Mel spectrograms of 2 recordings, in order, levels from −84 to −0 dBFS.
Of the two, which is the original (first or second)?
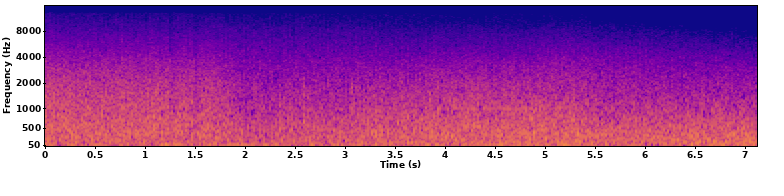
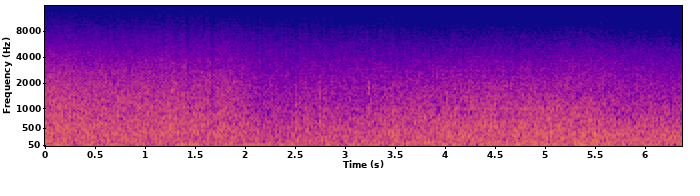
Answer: first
